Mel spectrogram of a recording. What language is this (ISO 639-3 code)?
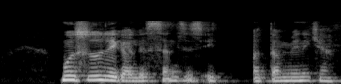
dan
